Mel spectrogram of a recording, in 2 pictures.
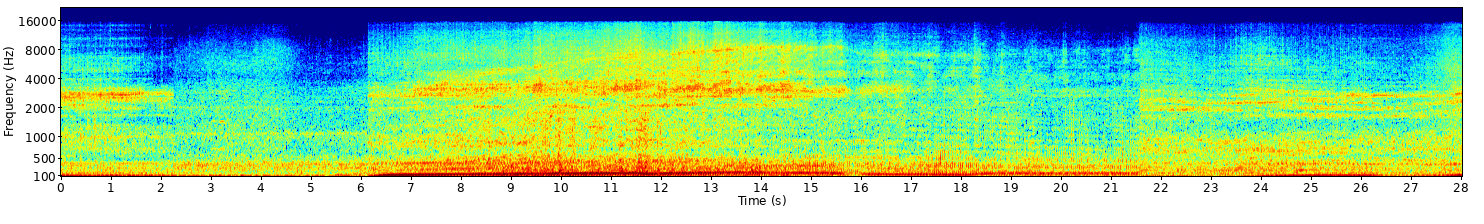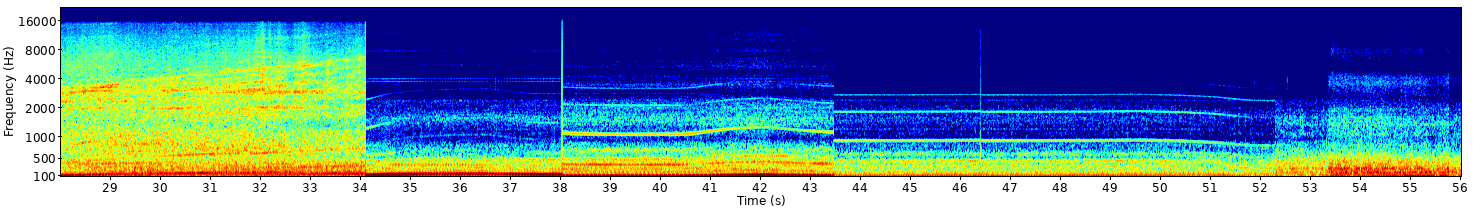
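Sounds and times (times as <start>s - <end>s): diesel engines running under load: 0.0s - 56.0s
thin whine: 0.0s - 56.0s.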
